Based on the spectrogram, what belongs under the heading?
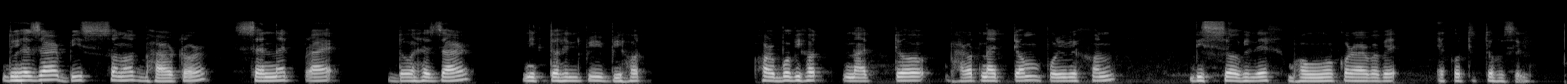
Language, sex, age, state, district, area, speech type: Assamese, female, 45-60, Assam, Golaghat, urban, read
